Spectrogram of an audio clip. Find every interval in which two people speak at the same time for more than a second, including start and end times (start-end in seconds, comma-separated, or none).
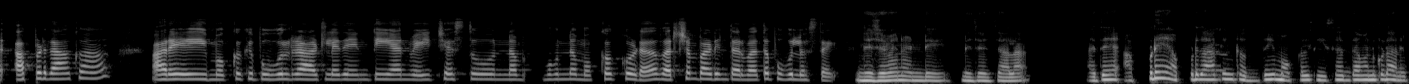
none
